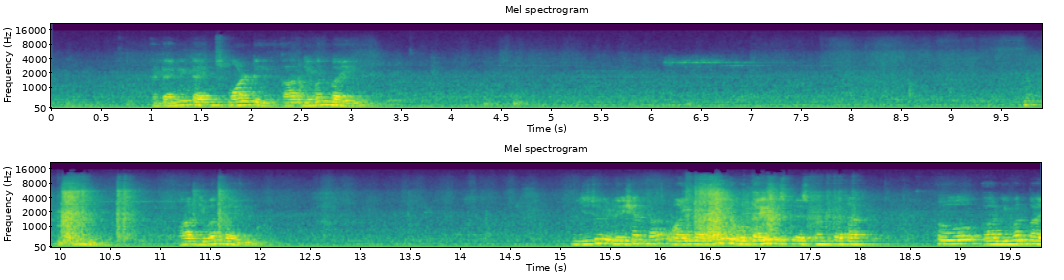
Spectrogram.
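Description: A man speaks calmly nearby, explaining in pauses.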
